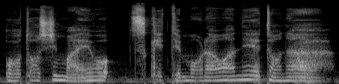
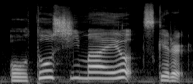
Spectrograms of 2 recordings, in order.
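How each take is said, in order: First: Low, soft gangster threat on 落とし前. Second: Said in the usual way. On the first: Acted. Yakuza example of same phrase.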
